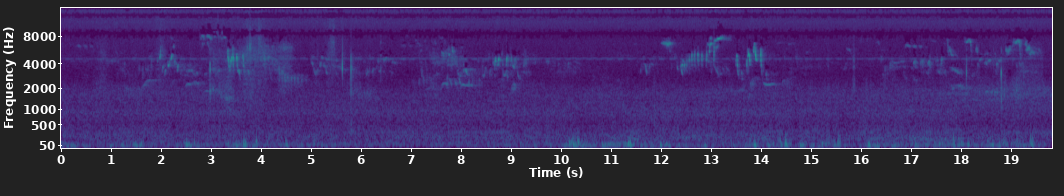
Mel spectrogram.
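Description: Small birds chirping and singing in short scattered phrases over a low, uneven rumble.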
